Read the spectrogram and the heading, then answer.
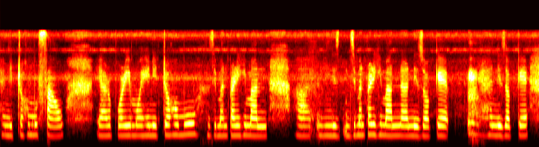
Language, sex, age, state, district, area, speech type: Assamese, female, 18-30, Assam, Lakhimpur, rural, spontaneous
